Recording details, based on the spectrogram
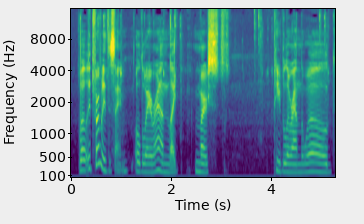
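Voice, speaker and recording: Spoken with an Australian accent at a moderate pace, the speech has long, frequent pauses on a very clean recording with a silent background. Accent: Australian, self-described. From Australia, country town. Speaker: gaming commentator. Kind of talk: let's play commentary. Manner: rambling casual talk.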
